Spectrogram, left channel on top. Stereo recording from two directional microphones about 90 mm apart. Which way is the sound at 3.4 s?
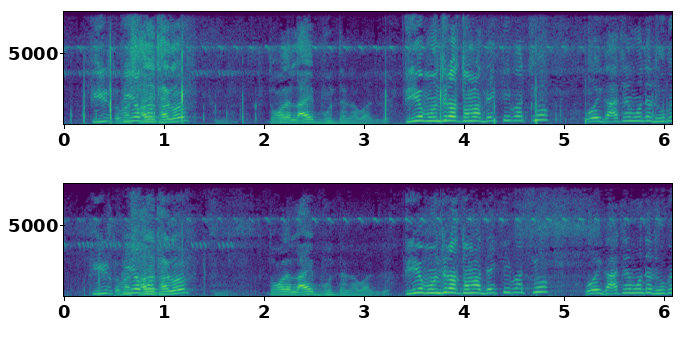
85° left.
